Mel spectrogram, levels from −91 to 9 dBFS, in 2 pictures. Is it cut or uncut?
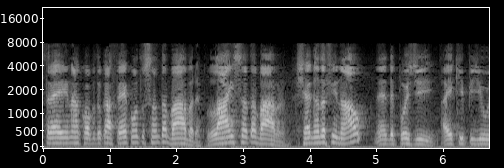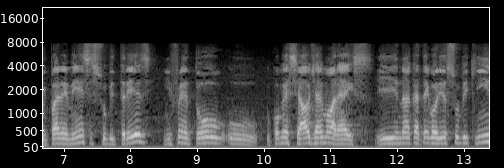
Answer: cut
